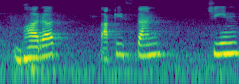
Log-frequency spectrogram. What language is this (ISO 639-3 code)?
guj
